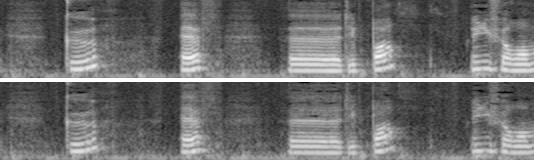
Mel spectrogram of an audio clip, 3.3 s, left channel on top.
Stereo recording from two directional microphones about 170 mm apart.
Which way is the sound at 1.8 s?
40° left (ahead or behind).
